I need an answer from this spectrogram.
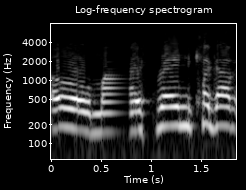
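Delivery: super weird, slow delivery, ga in Kagami stressed. Retelling a scene where a character greets his friend: imitating a weird delivery. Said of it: "he says it super weird".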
